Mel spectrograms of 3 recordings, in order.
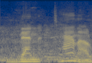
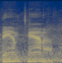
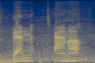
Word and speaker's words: Ventana: that I wrote down I kept pronouncing Ventana research incorrectly I said bandana and I said it in front of Mark Smith who had the best accolades at kickoff and here I am butchering the name of his organization so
